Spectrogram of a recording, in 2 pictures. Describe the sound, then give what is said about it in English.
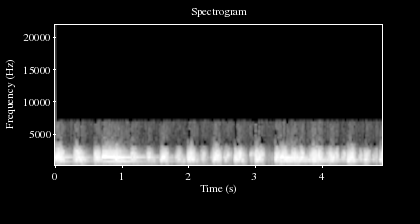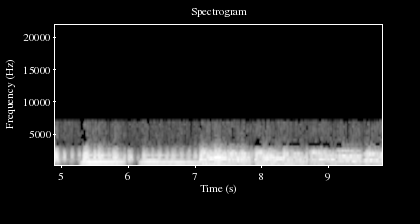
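A train pulls away, its whistle sounding in long, sustained blasts over a steady, rhythmic rumble of wheels. Loud throughout, with no voices. “Get that little lady on the train, boy. All aboard.”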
